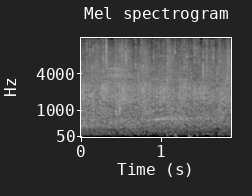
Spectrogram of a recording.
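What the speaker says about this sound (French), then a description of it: "Merci pour les applaudissements." A crowd at the Salon de l'Agriculture 2022 in Paris gives dense, continuous applause after an Angora goat and mohair presentation, a brief steady burst of many hands clapping at once.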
